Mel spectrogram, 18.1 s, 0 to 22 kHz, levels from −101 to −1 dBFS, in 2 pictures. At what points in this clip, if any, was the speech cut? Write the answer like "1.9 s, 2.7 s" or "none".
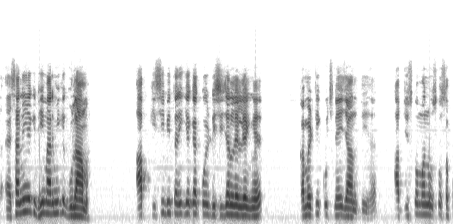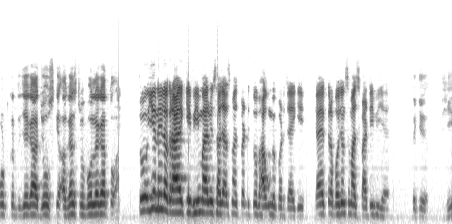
11.3 s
